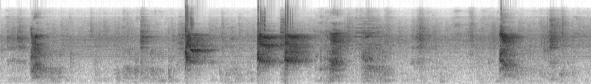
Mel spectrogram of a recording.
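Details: Bulldog puppies at a kennel in Florida, short yappy barks and yips repeated irregularly, about eight bursts over nine seconds, high-pitched with a faint steady background hum.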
